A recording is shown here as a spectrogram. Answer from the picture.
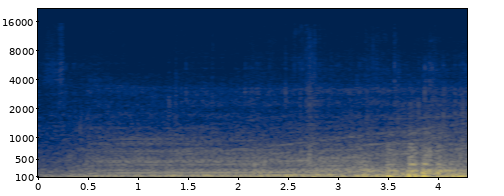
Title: low rattling sound from passenger front (sounds like it's coming from around the (foot box?) area)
